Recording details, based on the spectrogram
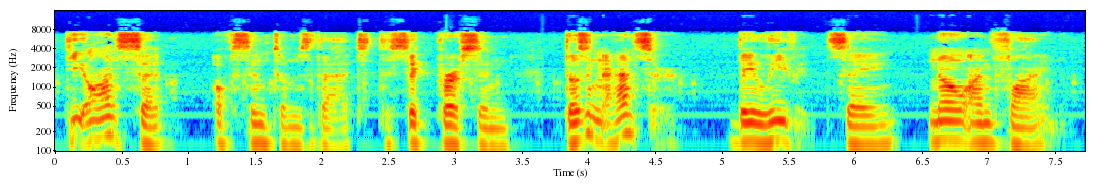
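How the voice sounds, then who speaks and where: A man's voice: mid-range voice, slightly rough. A young man hosting a podcast in a mock-courtly style, grandiose and theatrical with playful old-fashioned flourishes. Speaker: podcast host. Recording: dull lo-fi recording.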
